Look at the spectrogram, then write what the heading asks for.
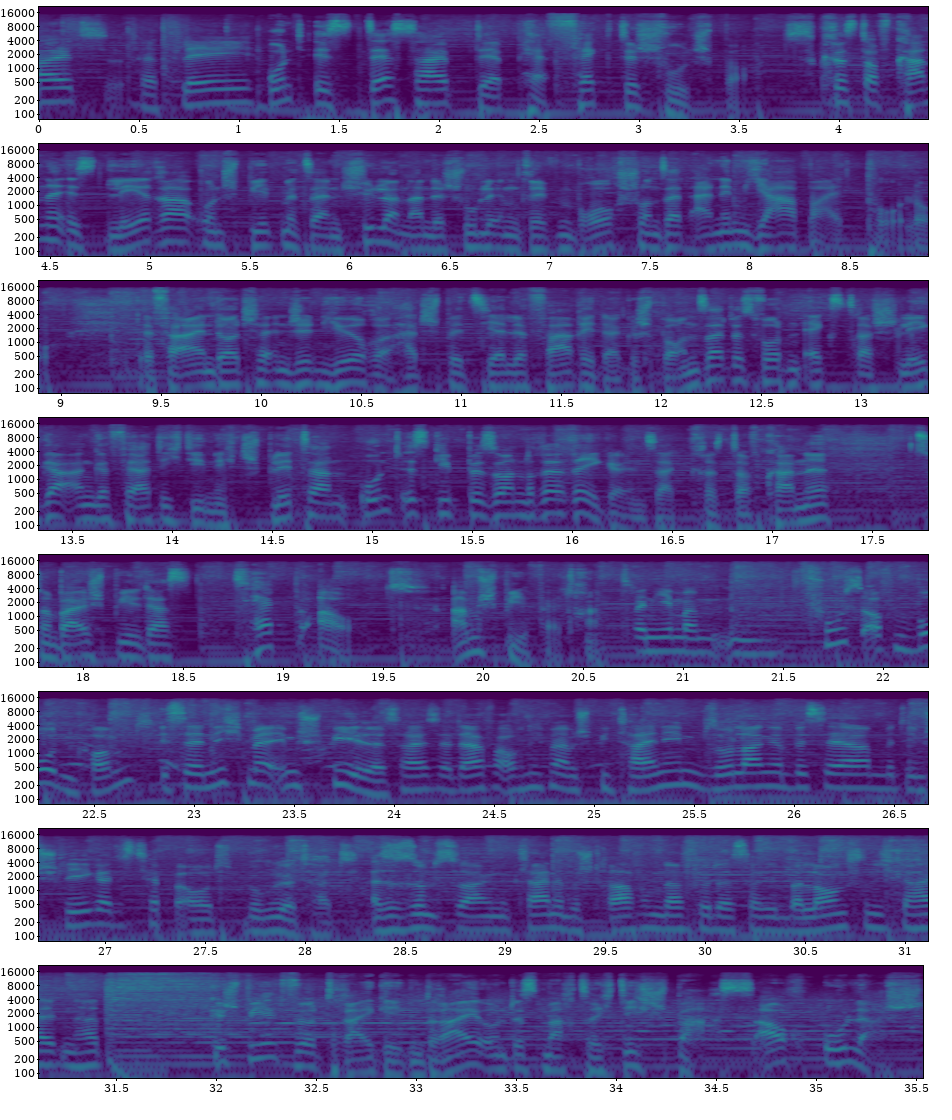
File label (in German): Radio; Radio Koeln; Bike-Polo Praesentation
